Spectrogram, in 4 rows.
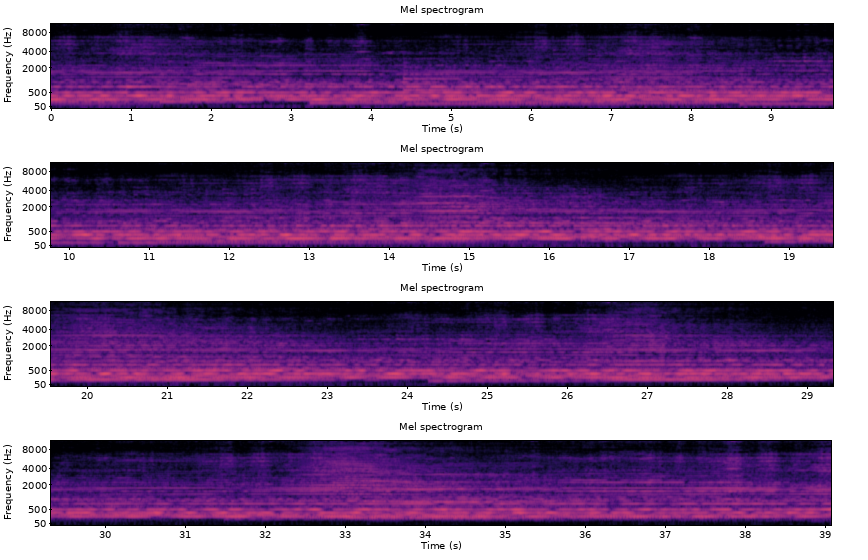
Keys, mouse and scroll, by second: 1.0-2.4 shift+middle drag, 2.4-9.5 drag, 9.1-9.5 scroll down 2, 9.5-12.2 middle drag, 9.8 scroll up 2, 10.9-11.6 scroll up 2, 11.6-12.2 scroll up 1, 12.2-18.3 drag, 18.3-23.0 middle drag, 18.9 scroll down 2, 20.0 scroll down 2, 20.7-22.4 scroll up 6, 22.4 scroll up 1, 22.7 f, 23.2-24.9 shift+drag, 24.7 scroll down 2, 24.9-37.4 shift+middle drag, 27.8 scroll down 2, 28.5-29.0 scroll up 2, 29.0-29.4 scroll up 1, 30.4 scroll down 2, 31.3 scroll down 1, 31.7-33.0 scroll up 1, 37.4 click.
